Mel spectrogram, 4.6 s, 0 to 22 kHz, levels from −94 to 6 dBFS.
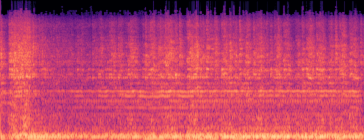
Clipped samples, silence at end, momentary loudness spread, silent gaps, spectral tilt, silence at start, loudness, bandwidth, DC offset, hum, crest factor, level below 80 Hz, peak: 0.2%; 0 s; 7 LU; none; -4 dB/octave; 0 s; -9 LUFS; 15.5 kHz; under 0.1%; none; 8 dB; -20 dBFS; 0 dBFS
